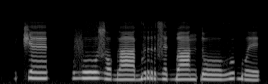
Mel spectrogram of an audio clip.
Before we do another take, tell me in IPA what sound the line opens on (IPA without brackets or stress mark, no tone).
t͡ʃ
